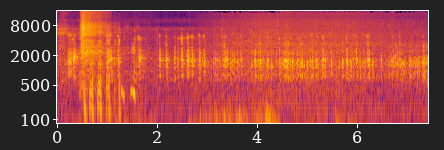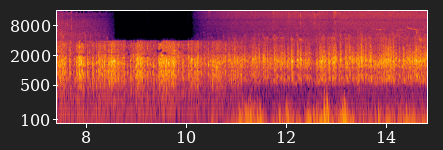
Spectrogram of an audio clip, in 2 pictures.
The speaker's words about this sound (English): Got a vernal pool, and I'm gonna try to sneak up on it so that I don't silence all these wood frogs that you hear in the background.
